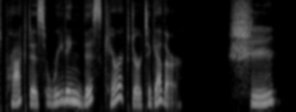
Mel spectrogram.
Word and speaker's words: 石: Its pronunciation is she.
